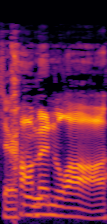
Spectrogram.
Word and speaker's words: Carmen LA: It's Carmen Sandiego and she had her was a twin sister, Carmen Law, who is from L.A. Carmen, it LA. Was Carmen L.A. Yeah, and pronounced Carmen Law, pronounced, but the police, common law.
